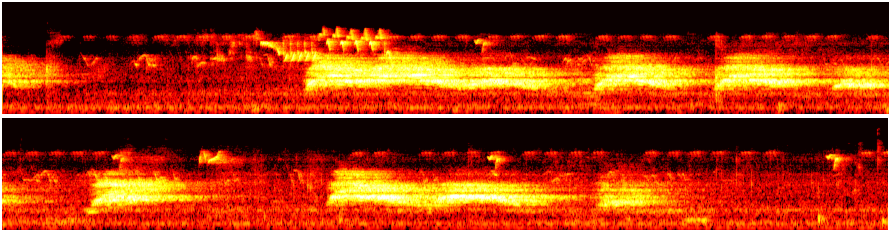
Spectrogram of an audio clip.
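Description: A mountain lion's eerie screaming call, about six drawn-out, wavering shrieks in a loose sequence, loud and harsh, over a steady high chirping of crickets with no one talking.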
